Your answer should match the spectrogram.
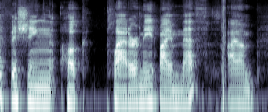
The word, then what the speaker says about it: Meth: hook platter made by Meth. Yes, like methamphetamine, spelled like that. M-E-T-H.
